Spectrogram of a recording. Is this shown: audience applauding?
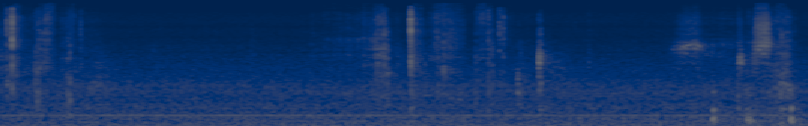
no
